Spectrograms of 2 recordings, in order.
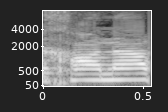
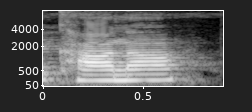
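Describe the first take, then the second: First: खाना with a rasping throat kh like ख़ाना; wrong throaty kh. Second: खाना with a plain aspirated kh, relaxed; easy soft kh. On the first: Teacher shows students the wrong throaty खाना. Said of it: "ना कि". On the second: Teacher models the correct relaxed खाना for students. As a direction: say खाना gently, kh from the mouth not the throat. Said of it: "बिल्कुल आराम से बोलेंगे". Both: Shown as a demonstration.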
